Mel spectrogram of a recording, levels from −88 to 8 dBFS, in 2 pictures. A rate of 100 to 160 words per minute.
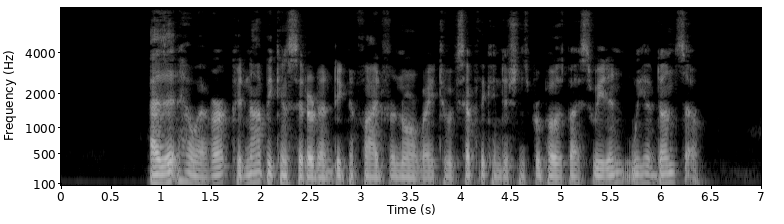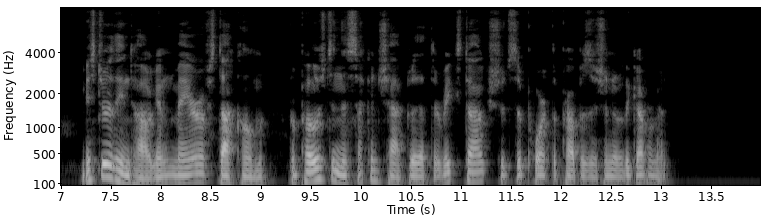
No: average, 175 wpm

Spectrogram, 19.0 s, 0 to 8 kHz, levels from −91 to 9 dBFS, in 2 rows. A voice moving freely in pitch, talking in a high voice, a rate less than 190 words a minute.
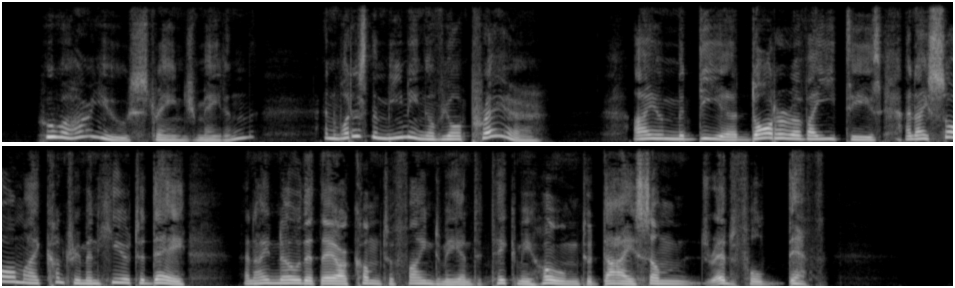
No: wide, 6.6 semitones; medium, 175 Hz; average, 145 wpm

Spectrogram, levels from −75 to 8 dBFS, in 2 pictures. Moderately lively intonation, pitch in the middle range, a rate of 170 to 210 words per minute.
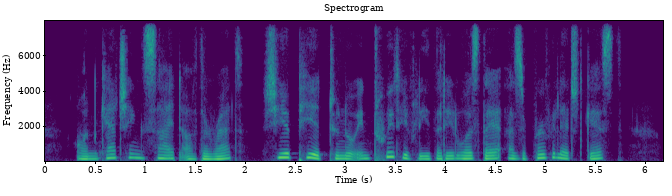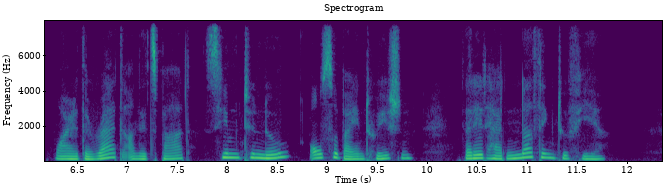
Yes: average, 4.9 semitones; medium, 170 Hz; average, 180 wpm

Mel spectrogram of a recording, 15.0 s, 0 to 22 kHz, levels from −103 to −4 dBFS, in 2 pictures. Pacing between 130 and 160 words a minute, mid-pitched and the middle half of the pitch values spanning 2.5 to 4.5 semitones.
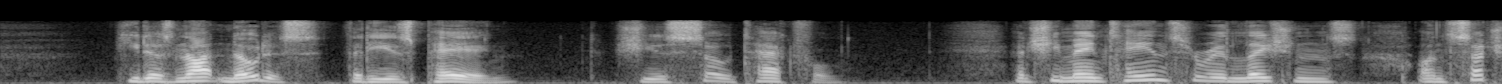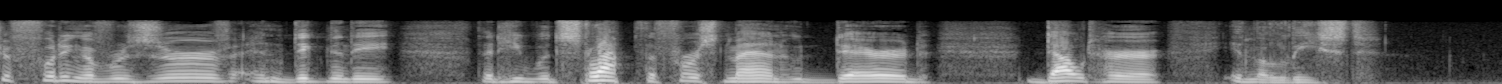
Yes: average, 155 wpm; medium, 145 Hz; average, 4.1 semitones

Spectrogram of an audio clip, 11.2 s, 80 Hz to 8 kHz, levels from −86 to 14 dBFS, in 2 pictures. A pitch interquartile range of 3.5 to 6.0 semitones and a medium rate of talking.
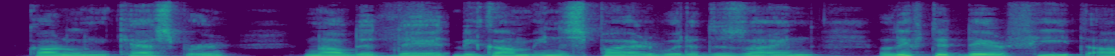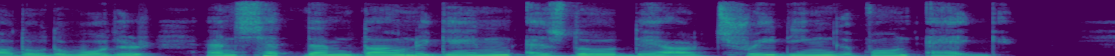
Yes: average, 4.2 semitones; average, 165 wpm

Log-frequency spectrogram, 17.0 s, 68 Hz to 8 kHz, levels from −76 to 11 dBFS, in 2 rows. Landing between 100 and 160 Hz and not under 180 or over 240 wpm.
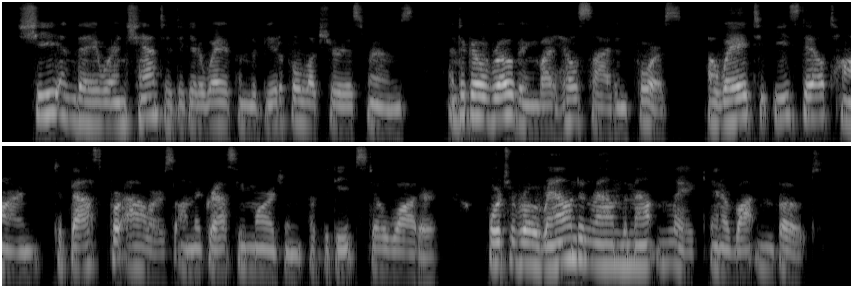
Yes: medium, 140 Hz; average, 185 wpm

